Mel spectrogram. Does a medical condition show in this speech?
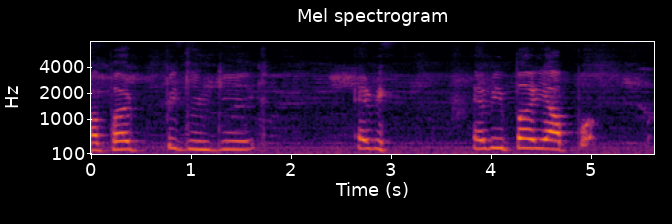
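Yes: cerebral palsy; speech hard to understand.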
